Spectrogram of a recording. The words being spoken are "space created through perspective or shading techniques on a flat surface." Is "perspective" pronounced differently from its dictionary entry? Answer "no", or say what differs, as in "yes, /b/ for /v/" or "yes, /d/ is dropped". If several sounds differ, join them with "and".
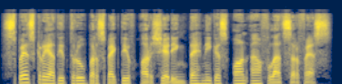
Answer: yes, /f/ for /v/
